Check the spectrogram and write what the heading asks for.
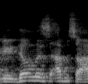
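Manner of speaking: usual speaking voice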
